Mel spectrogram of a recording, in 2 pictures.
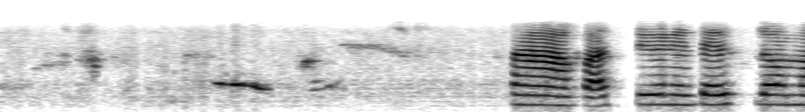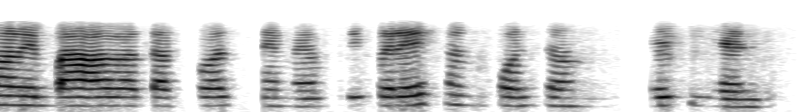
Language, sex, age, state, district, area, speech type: Telugu, female, 18-30, Andhra Pradesh, Visakhapatnam, urban, conversation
